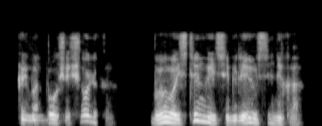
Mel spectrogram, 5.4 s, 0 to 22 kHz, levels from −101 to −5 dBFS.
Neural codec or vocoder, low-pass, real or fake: codec, 16 kHz, 4 kbps, FreqCodec, larger model; 7.2 kHz; fake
